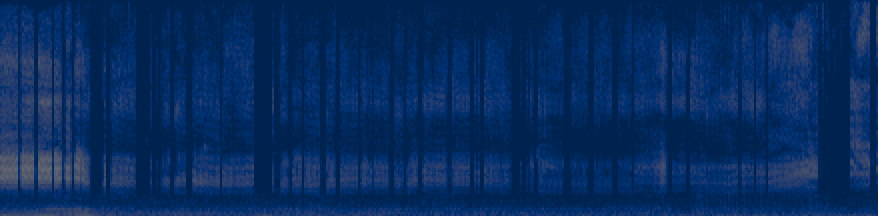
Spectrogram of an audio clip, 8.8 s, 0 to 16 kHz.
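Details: Cicadas found on sidewalks in 2020, a steady high hiss-like buzz with brief breaks, under a short tonal note at the start and rustling handling noise.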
